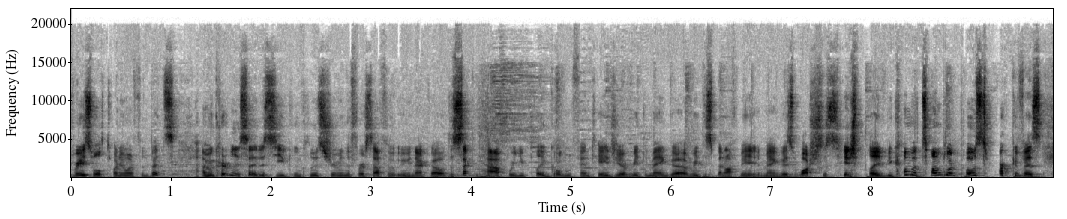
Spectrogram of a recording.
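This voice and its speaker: A man streamer from Wales reading out chat messages in casual talk, with quick wry asides. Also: medium pitch.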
